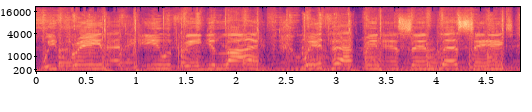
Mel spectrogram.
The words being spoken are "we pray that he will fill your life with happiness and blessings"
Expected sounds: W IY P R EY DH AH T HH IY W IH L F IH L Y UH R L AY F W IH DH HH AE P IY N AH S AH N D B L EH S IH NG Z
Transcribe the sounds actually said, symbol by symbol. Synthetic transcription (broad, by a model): W IY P R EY DH AH T HH IY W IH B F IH N Y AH R L AY F W IH DH HH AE P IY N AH S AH N B L EH S IH NG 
